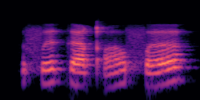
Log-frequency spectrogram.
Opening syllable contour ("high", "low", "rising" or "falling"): rising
